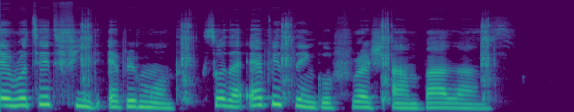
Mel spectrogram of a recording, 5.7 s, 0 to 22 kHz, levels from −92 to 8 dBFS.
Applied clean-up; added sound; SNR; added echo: none; Tick-tock; 19 dB; none.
